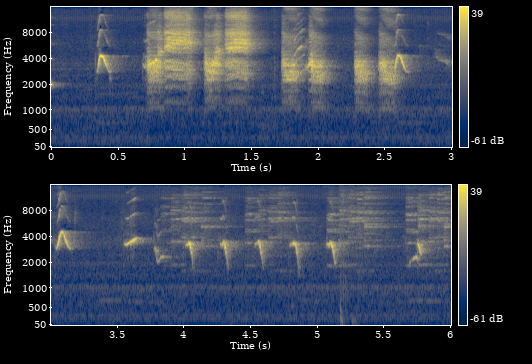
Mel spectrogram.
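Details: Greater green leafbird singing strongly as tutor material for a badly stressed leafbird: loud harsh rasping bursts at the start, giving way to a regular series of short downslurred whistles roughly three per second.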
